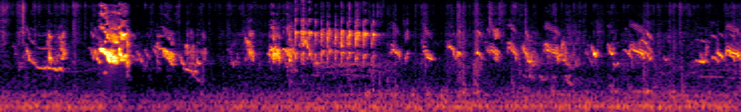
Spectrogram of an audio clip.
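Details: Baby chicks eating rice let out one loud piercing peep, then a run of rapid, repeated shrill cheeps mixed with soft pecking taps.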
